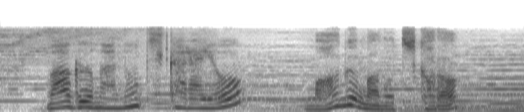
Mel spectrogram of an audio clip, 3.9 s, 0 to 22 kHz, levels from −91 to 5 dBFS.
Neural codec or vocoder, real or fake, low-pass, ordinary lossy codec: codec, 16 kHz, 6 kbps, DAC; fake; none; none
